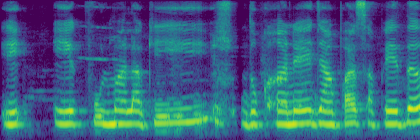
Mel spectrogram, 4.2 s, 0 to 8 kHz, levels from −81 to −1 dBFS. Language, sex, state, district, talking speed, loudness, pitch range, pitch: Hindi, female, Haryana, Charkhi Dadri, 145 wpm, -16 LUFS, 235-250 Hz, 240 Hz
